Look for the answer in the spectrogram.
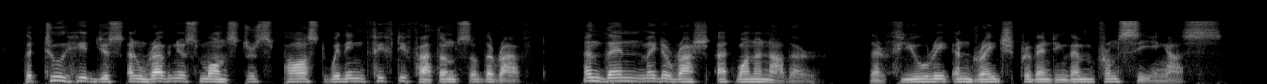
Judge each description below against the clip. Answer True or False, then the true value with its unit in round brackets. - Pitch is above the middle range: False (125 Hz)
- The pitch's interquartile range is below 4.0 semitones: True (2.9 semitones)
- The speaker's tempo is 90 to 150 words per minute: True (140 wpm)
